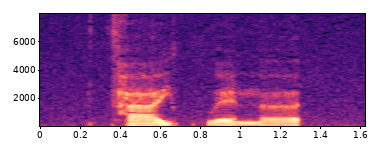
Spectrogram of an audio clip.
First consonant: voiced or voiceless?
voiceless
